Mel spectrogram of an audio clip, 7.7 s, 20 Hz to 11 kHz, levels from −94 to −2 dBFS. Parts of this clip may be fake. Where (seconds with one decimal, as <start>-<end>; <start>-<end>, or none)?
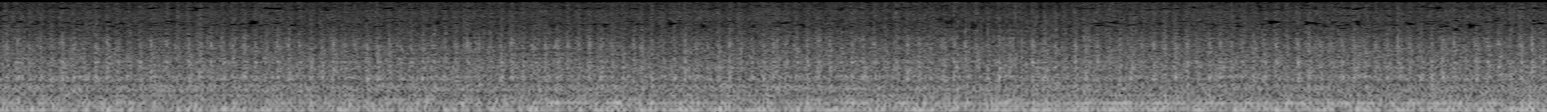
4.7-5.3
